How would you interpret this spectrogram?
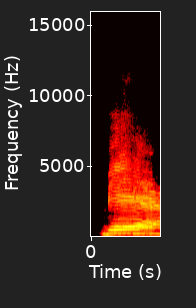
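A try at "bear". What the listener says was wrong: Đấy, chứ không phải bè đâu nhá. Không đọc là pe mà kéo dài này. Pè.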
